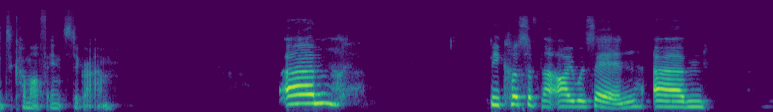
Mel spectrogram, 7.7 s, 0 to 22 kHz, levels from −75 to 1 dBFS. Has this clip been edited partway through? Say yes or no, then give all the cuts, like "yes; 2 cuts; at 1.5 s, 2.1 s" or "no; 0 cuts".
yes; 2 cuts; at 4.9 s, 5.4 s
